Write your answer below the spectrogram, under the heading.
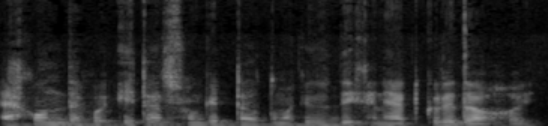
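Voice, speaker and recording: A woman, teaching chemistry at a brisk clip. She quizzes her student line by line, coaxing answers and checking again and again that it has sunk in. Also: low voice, darkish tone, lo-fi sound. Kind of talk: interactive tutoring lesson.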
